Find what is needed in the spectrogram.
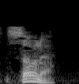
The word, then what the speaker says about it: sauna: And as a Finn, I think you should know the proper pronunciation of sauna is sona.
